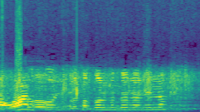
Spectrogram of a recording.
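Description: People talking. The talk fades near the end.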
